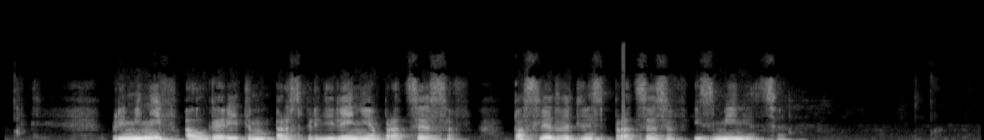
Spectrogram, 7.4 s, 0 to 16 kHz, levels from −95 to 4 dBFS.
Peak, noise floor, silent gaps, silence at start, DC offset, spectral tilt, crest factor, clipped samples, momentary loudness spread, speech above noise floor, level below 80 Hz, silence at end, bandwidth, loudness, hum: -2 dBFS; -71 dBFS; none; 0.85 s; under 0.1%; -8.5 dB/octave; 18 dB; under 0.1%; 13 LU; 53 dB; -50 dBFS; 1.45 s; 7.4 kHz; -19 LUFS; none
